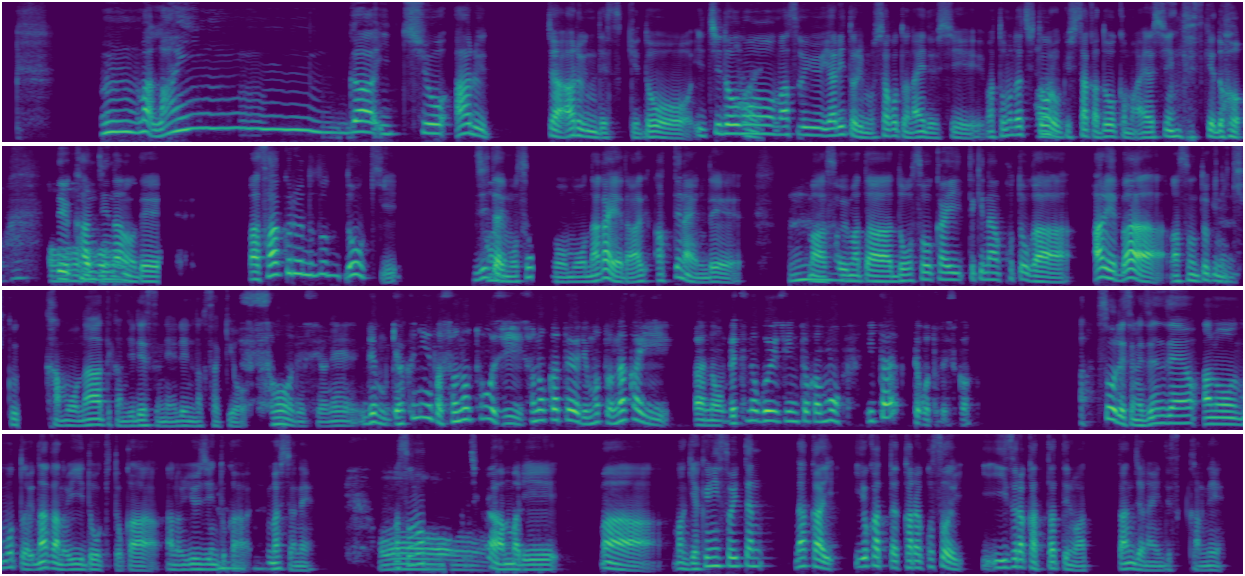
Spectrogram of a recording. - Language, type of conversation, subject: Japanese, podcast, 誰かの一言で人生の進む道が変わったことはありますか？
- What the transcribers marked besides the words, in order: laughing while speaking: "怪しいんですけど"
